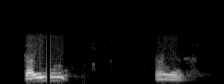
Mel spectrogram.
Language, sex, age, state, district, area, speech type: Manipuri, male, 60+, Manipur, Imphal East, rural, conversation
